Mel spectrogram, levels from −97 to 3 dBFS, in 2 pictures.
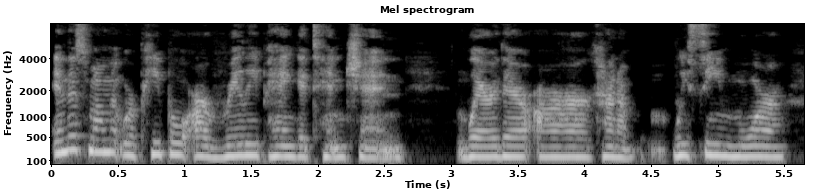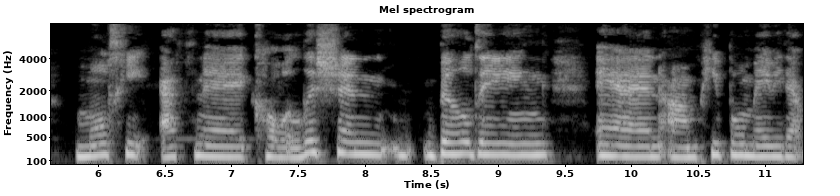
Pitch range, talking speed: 155-195 Hz, 135 wpm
